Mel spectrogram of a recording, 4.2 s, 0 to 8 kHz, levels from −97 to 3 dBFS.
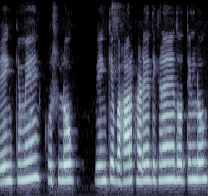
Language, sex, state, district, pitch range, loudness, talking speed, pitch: Hindi, female, Uttar Pradesh, Hamirpur, 240-260 Hz, -18 LUFS, 200 wpm, 250 Hz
